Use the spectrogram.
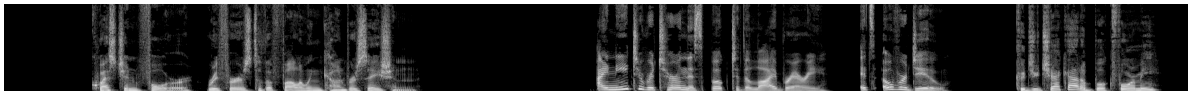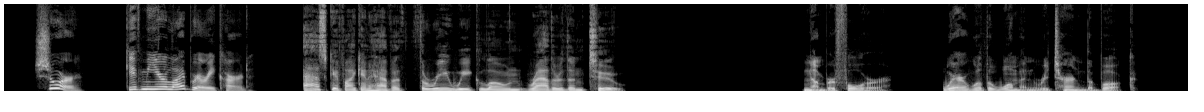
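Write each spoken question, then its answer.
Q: Where will the woman return the book?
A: To the library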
